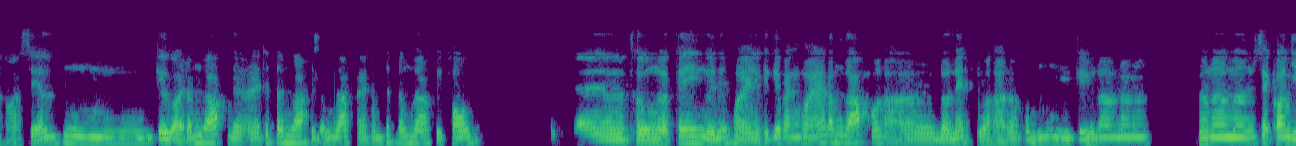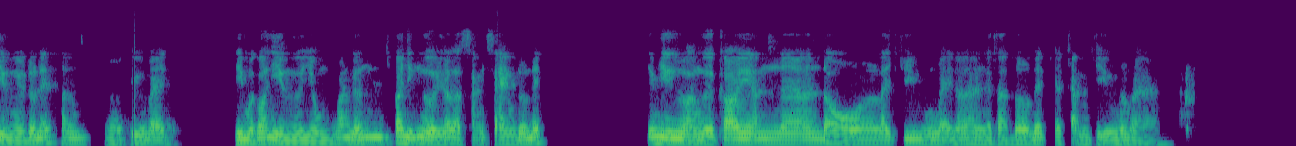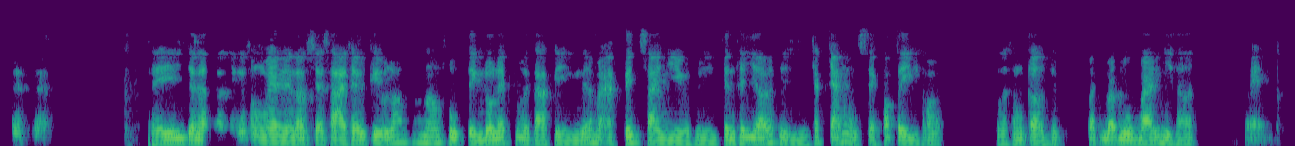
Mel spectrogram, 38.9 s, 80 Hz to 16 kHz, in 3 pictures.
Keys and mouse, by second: 5.6 p, 25.0 KP_Enter, 29.0 right click, 31.7 click, 34.0 click, 35.5 right click.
